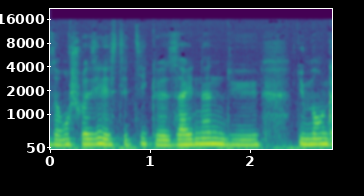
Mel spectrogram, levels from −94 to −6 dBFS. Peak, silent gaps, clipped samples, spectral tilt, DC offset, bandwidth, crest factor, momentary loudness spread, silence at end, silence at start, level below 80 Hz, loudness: -8 dBFS; none; under 0.1%; -7 dB/octave; under 0.1%; 16 kHz; 12 dB; 8 LU; 0 s; 0 s; -38 dBFS; -22 LUFS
